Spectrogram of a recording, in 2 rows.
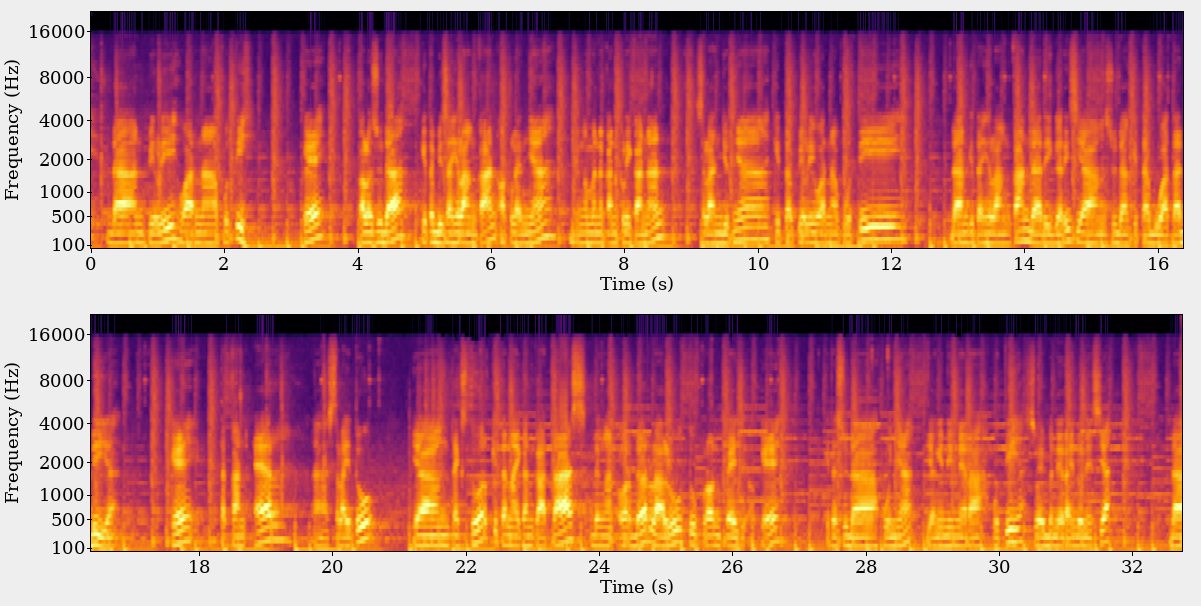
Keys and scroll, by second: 18.7 r.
